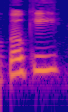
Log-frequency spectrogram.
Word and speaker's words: bokeh: If anybody knows photography, this is what they call bokeh, B-O-K-E-H, I think, is how you pronounce it.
